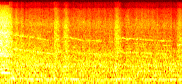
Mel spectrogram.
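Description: A race car engine held at full throttle in the iRacing sim, a steady, droning high-revving whine that carries on unbroken at moderate volume.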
